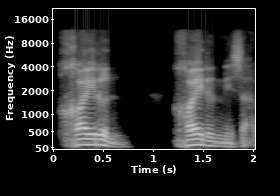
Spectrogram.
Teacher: Bunyi nun matinya jadi hilang masuk ke idgham ya.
